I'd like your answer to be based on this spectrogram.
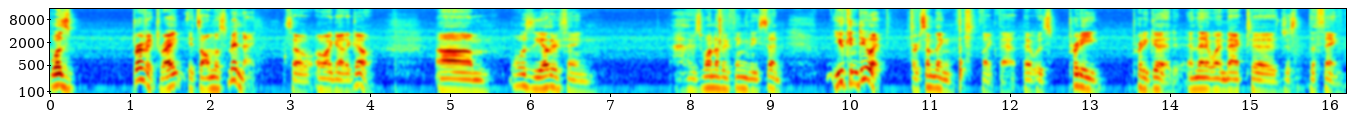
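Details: Adult man with Wernicke's (fluent) aphasia, with impaired comprehension and repetition and little awareness of his deficits; Wernicke's aphasia.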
